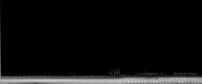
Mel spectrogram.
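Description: Low synthesizer drone of a film score: several deep steady tones held together, with further tones joining a little over a second in.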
